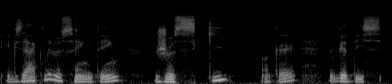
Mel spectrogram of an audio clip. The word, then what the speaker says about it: skie: And it's exactly the same rule, so you've got this after, but then clearly you don't pronounce it, okay? Elle joue. And then, je skie, okay? Exactly the same thing, je skie, okay?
